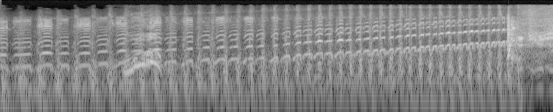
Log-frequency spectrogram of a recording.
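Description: A small creature laughs in a squeaky, high voice.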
